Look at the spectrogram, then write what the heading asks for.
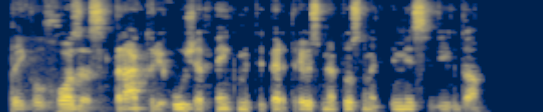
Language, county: Lithuanian, Vilnius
